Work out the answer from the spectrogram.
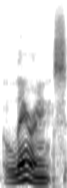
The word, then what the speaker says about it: larynx: I don't care for mispronouncing larynx so that it rhymes with lyrics.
